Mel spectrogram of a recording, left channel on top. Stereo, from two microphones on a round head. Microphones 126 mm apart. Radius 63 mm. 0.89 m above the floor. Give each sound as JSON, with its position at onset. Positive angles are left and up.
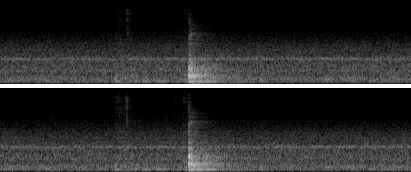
{"t": 1.1, "sound": "a doorbell", "side_deg": -35, "distance_m": 3.0}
